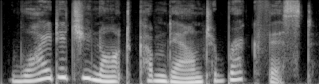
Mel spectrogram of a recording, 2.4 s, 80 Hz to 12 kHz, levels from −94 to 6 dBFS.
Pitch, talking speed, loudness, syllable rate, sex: 230 Hz, 200 wpm, -15 LUFS, 4.0 syllables/s, female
